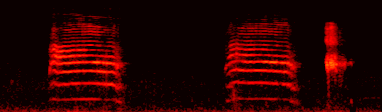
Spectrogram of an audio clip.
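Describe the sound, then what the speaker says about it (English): A cat meows twice in drawn-out, tonal cries, followed by a short, higher chirp-like call; close and clear against a quiet background. "The cat can produce a sound as well."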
